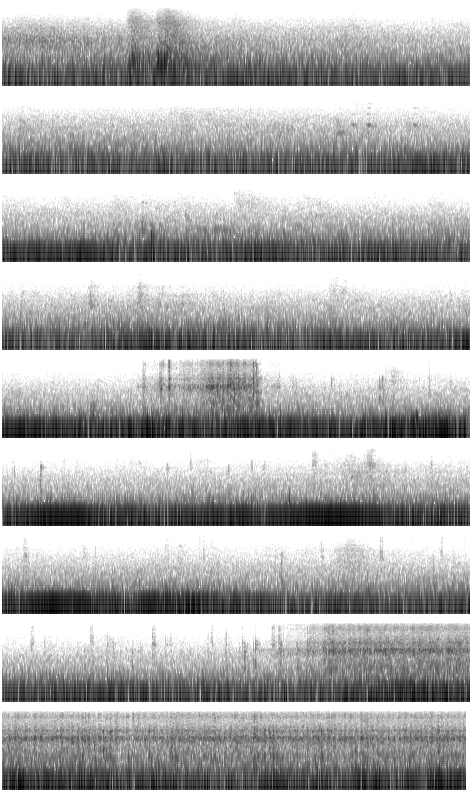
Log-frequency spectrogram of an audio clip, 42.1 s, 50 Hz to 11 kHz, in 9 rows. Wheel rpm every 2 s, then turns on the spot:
0, 0, 0, 0, 0, 0, 0, 0, 0, 0, 0, 0, 0, 0, 0, 0, 0, 0, 10, 20, 20.
36-42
